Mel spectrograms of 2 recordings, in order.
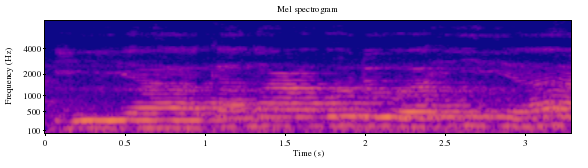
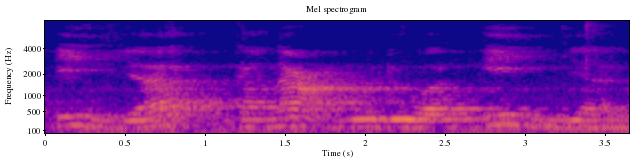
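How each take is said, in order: First: The y sound flows smoothly without pressure. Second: The y sound is pressed hard and doubled. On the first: The speaker calls it wrong. "Jangan mengalir" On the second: The speaker calls it right. "tapi ditekan"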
